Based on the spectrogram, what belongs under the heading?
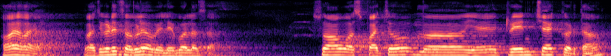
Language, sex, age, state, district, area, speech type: Goan Konkani, male, 45-60, Goa, Murmgao, rural, spontaneous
